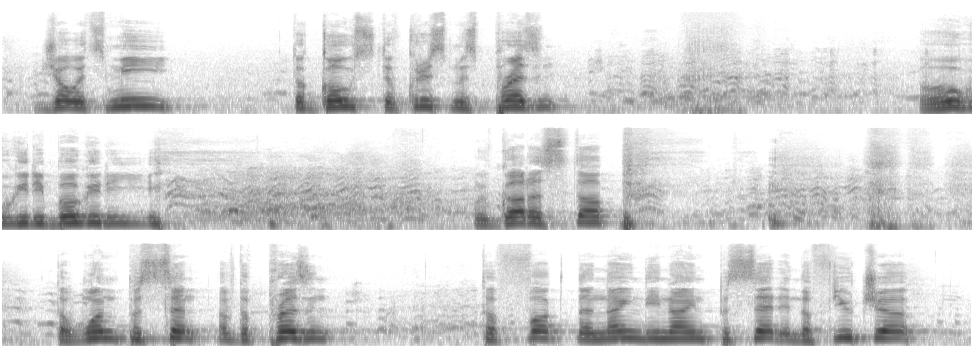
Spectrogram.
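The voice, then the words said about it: Rough Bernie Sanders impression. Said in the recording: “This sounds like, but not exactly like, your colleague Bernie Sanders... It's not close enough. At best, this is a bad impression of James Adomian doing a good impression of Bernie Sanders.”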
